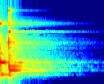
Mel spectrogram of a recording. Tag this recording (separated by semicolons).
FX; Notification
